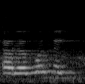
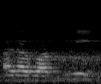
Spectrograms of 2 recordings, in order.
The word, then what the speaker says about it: Araguaney: Es decir, en vez de decir Araguaney, decían Araguaní. No pronunciaban la E correctamente y la Y correctamente.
